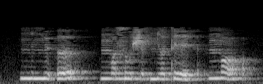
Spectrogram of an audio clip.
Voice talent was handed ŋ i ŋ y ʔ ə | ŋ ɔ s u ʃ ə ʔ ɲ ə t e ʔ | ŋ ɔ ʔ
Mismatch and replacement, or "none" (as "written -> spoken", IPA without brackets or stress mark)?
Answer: none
